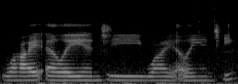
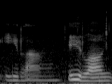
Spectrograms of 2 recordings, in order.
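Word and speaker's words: ylang-ylang: that I looked I looked up how to pronounced y l a n g y l a n g it's Elon elong elong elong yeah not y Lang y Lang oh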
